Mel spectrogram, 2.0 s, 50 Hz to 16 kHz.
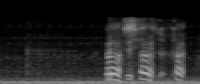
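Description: Royal Enfield Interceptor 650's parallel-twin engine idling with a steady low hum while the bike waits in a queue. About a second in, a man laughs over the helmet intercom, louder than the engine.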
